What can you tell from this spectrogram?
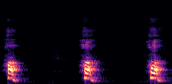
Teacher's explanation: प्लेटल में ये सारा ये हिस्सा, ये वेलर पीछे का हिस्सा, ग्लोटल बिल्कुल गले में जो साउंड बोला जाता है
